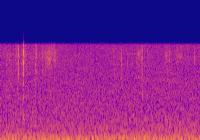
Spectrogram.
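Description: Scissors cutting a piece of mesh fabric, quiet, with one sharp click about half a second in and faint rustling of the material.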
